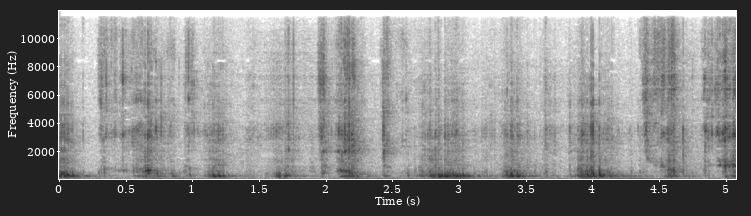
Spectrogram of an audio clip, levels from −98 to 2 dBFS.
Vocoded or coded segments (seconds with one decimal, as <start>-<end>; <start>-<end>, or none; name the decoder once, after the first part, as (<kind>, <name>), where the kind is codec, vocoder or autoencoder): 1.5-2.0 (codec, SNAC)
